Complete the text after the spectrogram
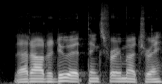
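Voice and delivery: acted sarcastic, dismissive delivery. Retelling a movie character's dry reply: imitating Peter Venkman's sarcasm. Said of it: "Peter Venkman just sarcastically says".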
